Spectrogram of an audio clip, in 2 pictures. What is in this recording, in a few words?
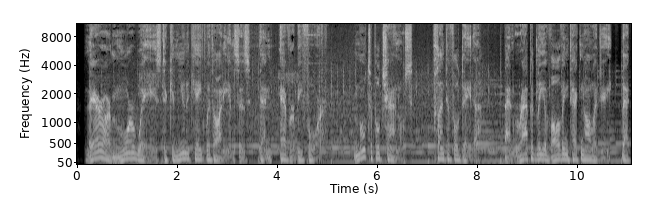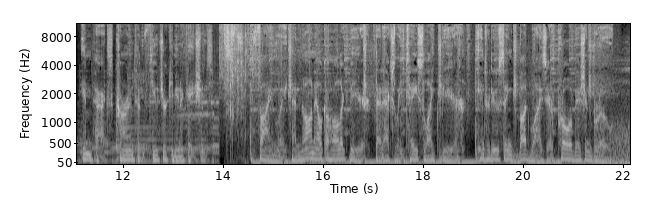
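English US Commercial; GoLocalise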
